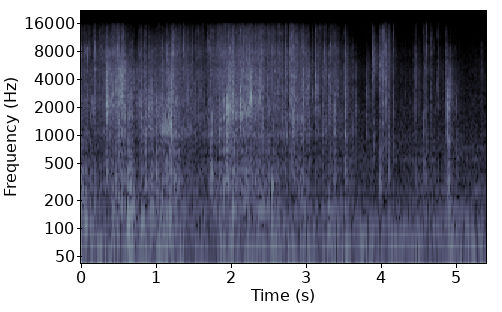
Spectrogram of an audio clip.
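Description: Fingertips of both hands scrunch, rake and rub through a pile of thin, brittle, dry soap flakes in lilac, grey and cream. The result is dense, crisp, bright crunching and crinkling with little low end. The sound is busiest in the first three seconds, then thins into sparser, sharp crackles.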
